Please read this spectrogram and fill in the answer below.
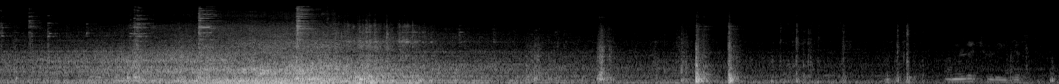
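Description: A vehicle passing by on the road, its noise swelling to a peak about three seconds in and then fading away. A few sharp knocks and clicks follow.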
